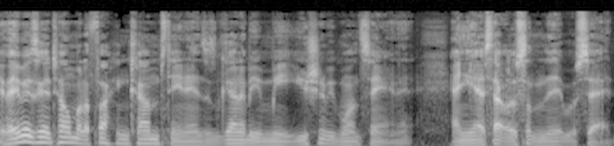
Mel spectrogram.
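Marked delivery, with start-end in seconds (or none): none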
